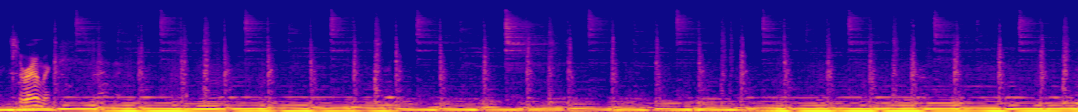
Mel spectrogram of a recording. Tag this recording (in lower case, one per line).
music
speech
